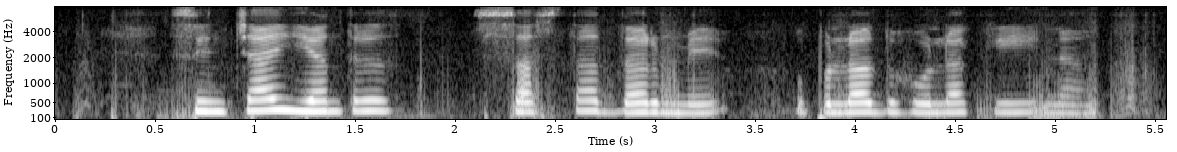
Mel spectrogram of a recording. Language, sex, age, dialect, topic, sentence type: Bhojpuri, female, 18-24, Southern / Standard, agriculture, question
